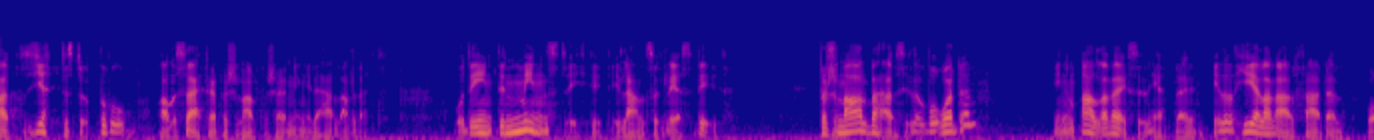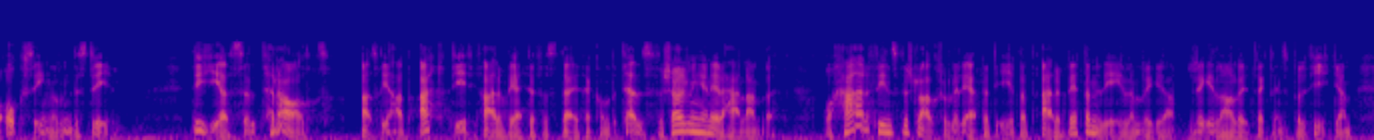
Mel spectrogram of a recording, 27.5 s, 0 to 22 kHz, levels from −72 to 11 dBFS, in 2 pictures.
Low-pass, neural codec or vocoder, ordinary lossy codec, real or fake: 7.2 kHz; autoencoder, 22.05 kHz, a latent of 192 numbers a frame, VITS, trained on many speakers; none; fake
